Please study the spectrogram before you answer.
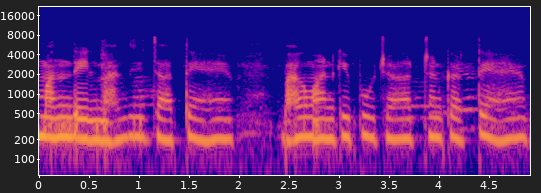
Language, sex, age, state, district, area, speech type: Hindi, female, 30-45, Uttar Pradesh, Chandauli, urban, spontaneous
